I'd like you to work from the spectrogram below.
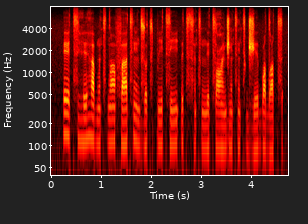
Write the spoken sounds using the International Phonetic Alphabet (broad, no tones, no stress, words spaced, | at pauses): et͡s ɦɪɦabə̃t͡sdˤĩ fat͡sĩd͡zot͡s pit͡s i ʔɨt͡ssə̃t͡sŋɪt͡s ʕə̃d͡ʒẽt͡sĩt͡s d͡ʒɪ bɪdˤət͡s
